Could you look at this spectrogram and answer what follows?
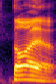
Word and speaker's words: Dyer: And I was like, his name's not fucking Deer, it's Dyer, for fuck's sake.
